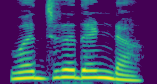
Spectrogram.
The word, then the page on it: ವಜ್ರತುಂಡ: vajra tuṇḍa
